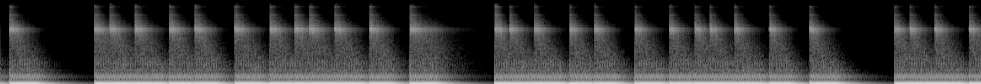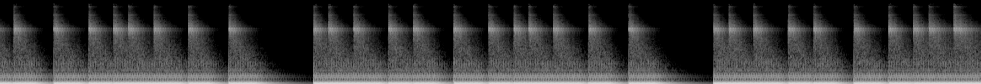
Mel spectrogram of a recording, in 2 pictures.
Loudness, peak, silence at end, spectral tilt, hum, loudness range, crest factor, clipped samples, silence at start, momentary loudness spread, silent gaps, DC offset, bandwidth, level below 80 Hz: -18 LUFS; -6 dBFS; 0 s; -4 dB/octave; none; 1 LU; 8 dB; under 0.1%; 0 s; 6 LU; none; under 0.1%; 16.5 kHz; -14 dBFS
